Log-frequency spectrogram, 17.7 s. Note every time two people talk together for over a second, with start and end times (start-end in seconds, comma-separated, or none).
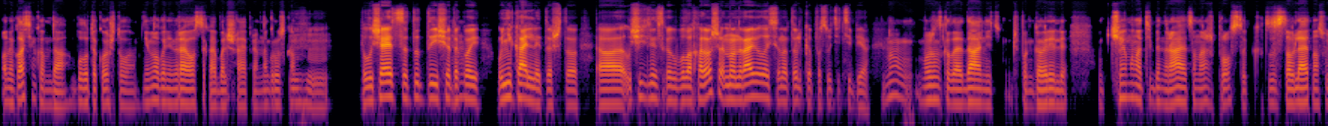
none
